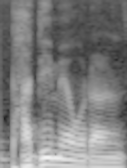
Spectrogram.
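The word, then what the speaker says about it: 바디매오: 이 바디메오라는 사람, 이 디메오의 아들. 이 성경에서 바르가 붙으면요, 바르. 이건 누구의 아들이라는 뜻이에요. 그래서 디메오의 아들, 그래서 바디메오. 그 바르를 이제 발음을 안 해가지고 그냥 바디메오는데요.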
